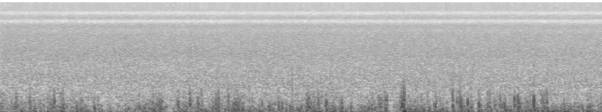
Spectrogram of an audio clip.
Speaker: very surprised that it's not making that loud humming sound that it usually does on medium. I'm pretty shocked by that because usually it doesn't.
